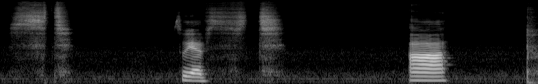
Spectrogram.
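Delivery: "St" whispered, "ah" voiced, "p" apart; separate sounds. Shown as a demonstration. Teacher sounding out letters for children. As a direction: sound out st, ah, p one by one. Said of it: "I see the blend".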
